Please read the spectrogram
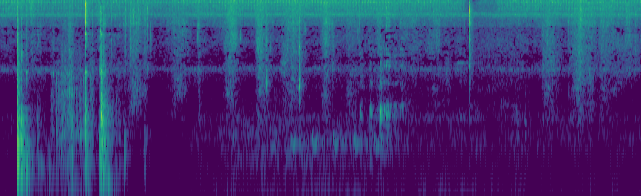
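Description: A hand scraping and gathering wet ground masala paste off a flat stone grinding slab, soft scraping and squishing on the rough stone. Two louder thumps come near the start, then quieter scattered rubs and clicks.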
